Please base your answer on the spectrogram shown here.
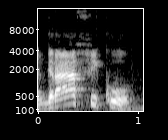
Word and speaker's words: gráfico: é uma palavra proparoxitono onde é que tá a sílaba tônica tá aqui na aí alguém fala assim professor a sílaba tônica é a primeira sílaba né não não diga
